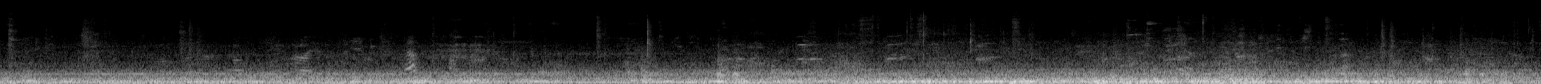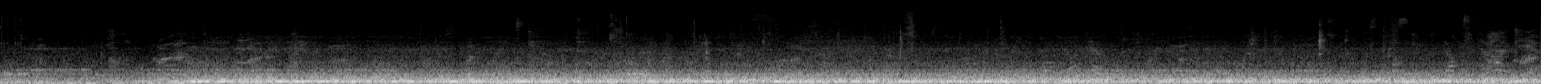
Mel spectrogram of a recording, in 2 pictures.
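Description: Electric commuter train running at speed, heard from inside the carriage: a steady low rumble and motor hum that gets louder a little past halfway through.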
